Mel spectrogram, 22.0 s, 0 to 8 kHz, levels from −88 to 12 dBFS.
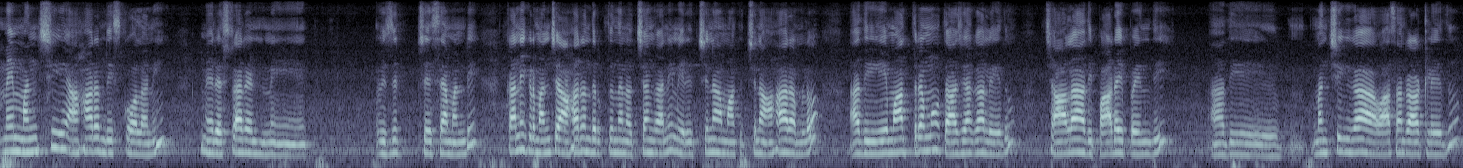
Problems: constant background noise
